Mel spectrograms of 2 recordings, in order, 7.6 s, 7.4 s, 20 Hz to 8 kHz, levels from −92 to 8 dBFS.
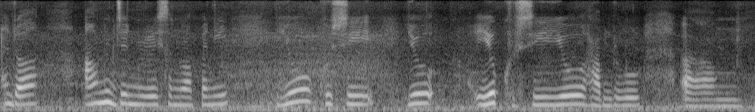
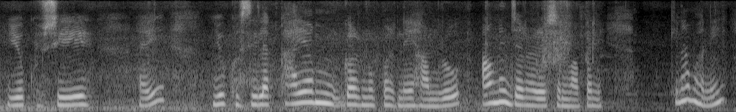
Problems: constant background noise, continuous background conversations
